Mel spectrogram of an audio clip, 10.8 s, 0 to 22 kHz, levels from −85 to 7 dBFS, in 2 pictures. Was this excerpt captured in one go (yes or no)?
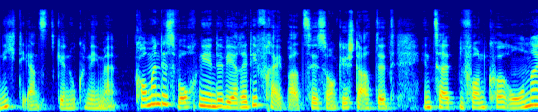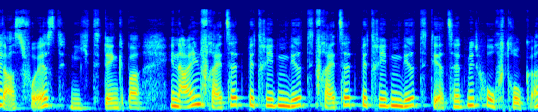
no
